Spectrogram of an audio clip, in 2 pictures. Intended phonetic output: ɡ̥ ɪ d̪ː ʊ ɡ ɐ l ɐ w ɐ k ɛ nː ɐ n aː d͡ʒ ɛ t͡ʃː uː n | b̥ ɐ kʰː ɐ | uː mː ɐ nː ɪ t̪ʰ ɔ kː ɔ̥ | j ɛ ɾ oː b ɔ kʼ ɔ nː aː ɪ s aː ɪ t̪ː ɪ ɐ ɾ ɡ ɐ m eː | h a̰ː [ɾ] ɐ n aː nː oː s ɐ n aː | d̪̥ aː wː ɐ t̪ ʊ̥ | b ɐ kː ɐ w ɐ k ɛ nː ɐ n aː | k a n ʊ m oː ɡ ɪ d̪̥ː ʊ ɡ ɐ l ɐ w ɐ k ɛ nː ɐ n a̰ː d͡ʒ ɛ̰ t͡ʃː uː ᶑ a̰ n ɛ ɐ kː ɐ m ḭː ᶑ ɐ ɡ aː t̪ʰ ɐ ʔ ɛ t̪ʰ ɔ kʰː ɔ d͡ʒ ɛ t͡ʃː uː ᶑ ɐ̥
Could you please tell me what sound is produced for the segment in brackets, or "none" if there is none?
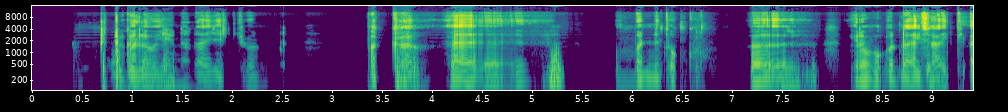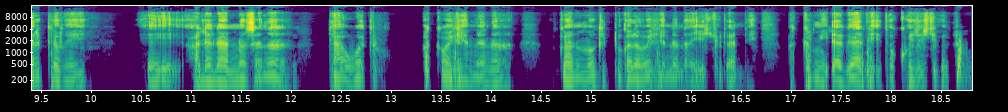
l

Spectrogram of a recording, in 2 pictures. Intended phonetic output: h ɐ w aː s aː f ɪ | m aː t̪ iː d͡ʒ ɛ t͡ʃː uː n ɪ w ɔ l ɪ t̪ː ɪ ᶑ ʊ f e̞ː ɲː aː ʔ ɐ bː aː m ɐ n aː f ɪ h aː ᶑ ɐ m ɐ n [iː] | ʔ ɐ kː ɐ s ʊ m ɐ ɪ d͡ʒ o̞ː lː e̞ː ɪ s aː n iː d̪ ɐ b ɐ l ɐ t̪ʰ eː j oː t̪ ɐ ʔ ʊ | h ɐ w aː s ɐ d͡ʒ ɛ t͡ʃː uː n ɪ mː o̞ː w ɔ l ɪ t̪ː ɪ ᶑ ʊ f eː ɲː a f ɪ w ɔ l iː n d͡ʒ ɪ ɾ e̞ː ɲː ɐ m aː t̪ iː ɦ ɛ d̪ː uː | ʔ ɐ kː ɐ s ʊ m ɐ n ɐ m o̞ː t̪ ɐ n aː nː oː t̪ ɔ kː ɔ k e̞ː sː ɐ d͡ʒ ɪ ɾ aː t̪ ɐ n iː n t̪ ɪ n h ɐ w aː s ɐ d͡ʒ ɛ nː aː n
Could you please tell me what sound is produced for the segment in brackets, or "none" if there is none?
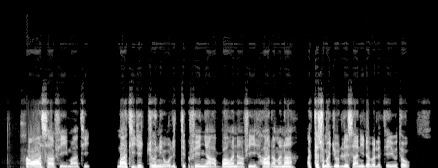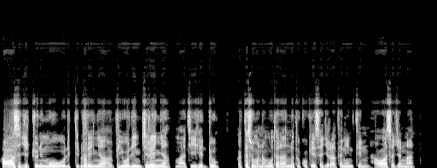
aː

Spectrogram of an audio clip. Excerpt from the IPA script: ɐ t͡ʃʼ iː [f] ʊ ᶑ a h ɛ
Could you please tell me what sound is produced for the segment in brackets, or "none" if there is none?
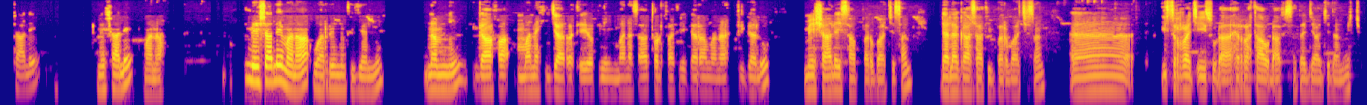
s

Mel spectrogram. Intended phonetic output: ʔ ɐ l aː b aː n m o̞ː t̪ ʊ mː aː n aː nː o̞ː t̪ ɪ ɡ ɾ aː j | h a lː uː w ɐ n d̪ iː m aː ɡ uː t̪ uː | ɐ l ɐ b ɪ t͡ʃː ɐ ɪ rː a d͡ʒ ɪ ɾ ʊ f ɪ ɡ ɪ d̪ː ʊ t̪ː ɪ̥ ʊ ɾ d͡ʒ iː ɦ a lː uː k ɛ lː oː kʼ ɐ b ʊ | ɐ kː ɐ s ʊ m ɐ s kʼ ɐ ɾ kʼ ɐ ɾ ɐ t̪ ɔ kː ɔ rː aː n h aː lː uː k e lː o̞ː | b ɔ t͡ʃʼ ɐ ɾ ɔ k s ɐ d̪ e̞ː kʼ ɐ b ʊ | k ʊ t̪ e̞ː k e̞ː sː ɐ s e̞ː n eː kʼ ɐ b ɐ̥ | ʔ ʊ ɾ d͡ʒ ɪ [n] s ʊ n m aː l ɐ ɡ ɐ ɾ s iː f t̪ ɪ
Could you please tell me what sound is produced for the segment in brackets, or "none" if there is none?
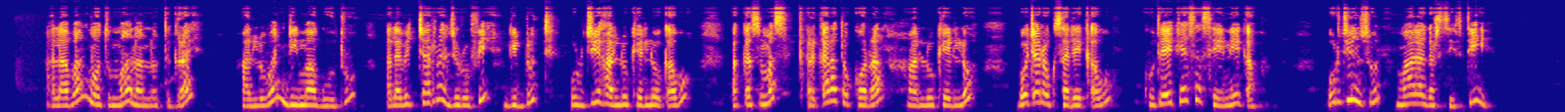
n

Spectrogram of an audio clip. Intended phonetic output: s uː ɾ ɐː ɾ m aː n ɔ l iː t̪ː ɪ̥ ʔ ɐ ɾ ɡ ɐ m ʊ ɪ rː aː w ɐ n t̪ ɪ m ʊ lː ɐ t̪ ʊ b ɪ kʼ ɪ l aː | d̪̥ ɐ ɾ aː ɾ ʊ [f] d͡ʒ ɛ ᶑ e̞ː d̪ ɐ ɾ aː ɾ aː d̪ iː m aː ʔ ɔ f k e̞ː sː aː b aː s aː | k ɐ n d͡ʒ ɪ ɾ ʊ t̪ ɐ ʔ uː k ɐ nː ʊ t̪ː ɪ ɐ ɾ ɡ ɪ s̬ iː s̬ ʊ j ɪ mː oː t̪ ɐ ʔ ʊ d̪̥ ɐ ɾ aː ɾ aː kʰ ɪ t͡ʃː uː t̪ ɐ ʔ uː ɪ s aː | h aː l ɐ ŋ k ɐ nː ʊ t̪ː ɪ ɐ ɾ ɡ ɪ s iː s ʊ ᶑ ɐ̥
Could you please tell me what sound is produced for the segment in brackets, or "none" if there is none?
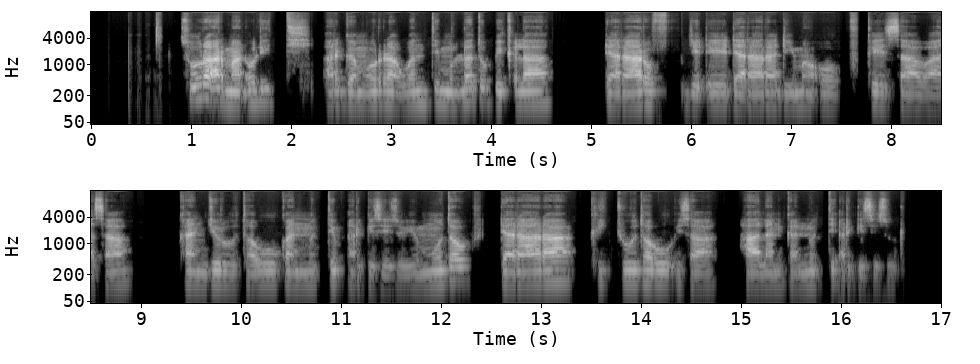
f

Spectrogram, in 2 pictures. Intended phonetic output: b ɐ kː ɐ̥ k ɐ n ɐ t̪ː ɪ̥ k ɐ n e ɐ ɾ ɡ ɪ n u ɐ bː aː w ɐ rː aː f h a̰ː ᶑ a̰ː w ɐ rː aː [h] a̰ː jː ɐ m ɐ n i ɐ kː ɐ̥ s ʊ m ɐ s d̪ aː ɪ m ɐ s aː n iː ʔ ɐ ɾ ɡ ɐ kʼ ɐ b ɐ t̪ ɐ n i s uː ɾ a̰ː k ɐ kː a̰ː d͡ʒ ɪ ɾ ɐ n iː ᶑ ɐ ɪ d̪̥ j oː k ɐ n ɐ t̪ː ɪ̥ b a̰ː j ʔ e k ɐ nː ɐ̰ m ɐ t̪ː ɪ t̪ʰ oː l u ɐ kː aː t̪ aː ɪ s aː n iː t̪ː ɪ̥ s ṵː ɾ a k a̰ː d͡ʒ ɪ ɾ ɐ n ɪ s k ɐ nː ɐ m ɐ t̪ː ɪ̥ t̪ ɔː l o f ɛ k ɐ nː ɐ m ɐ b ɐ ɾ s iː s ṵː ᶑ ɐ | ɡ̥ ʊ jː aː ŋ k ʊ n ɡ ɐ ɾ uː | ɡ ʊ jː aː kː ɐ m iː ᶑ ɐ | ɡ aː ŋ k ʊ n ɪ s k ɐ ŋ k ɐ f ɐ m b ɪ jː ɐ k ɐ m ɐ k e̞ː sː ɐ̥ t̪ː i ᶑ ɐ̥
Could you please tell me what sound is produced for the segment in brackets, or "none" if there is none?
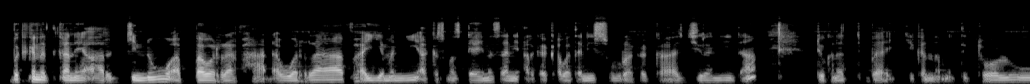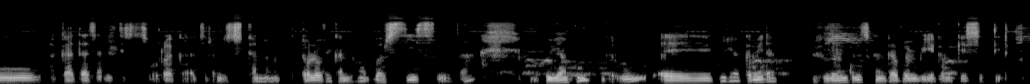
f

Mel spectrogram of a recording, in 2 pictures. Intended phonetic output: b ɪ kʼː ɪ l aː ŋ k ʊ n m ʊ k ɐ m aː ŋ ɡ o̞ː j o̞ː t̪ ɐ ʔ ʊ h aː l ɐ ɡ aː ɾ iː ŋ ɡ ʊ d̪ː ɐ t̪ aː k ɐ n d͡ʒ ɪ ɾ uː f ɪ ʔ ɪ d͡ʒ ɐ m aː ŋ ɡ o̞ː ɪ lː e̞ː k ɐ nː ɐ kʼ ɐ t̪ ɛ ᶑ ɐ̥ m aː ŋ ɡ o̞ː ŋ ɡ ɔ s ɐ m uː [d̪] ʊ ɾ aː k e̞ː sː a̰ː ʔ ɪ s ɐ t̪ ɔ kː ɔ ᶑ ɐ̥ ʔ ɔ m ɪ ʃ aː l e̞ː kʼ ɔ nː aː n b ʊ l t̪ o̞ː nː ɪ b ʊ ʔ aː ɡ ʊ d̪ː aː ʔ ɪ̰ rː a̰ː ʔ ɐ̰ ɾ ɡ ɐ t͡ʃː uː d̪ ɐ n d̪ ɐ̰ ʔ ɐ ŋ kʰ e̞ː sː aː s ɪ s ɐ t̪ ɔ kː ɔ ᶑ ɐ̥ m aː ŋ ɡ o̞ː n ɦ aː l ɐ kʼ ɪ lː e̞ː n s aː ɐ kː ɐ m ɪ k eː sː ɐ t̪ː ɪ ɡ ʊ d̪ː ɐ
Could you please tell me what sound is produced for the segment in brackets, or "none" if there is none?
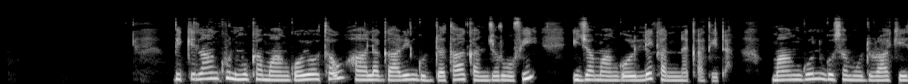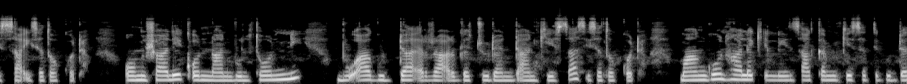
d̪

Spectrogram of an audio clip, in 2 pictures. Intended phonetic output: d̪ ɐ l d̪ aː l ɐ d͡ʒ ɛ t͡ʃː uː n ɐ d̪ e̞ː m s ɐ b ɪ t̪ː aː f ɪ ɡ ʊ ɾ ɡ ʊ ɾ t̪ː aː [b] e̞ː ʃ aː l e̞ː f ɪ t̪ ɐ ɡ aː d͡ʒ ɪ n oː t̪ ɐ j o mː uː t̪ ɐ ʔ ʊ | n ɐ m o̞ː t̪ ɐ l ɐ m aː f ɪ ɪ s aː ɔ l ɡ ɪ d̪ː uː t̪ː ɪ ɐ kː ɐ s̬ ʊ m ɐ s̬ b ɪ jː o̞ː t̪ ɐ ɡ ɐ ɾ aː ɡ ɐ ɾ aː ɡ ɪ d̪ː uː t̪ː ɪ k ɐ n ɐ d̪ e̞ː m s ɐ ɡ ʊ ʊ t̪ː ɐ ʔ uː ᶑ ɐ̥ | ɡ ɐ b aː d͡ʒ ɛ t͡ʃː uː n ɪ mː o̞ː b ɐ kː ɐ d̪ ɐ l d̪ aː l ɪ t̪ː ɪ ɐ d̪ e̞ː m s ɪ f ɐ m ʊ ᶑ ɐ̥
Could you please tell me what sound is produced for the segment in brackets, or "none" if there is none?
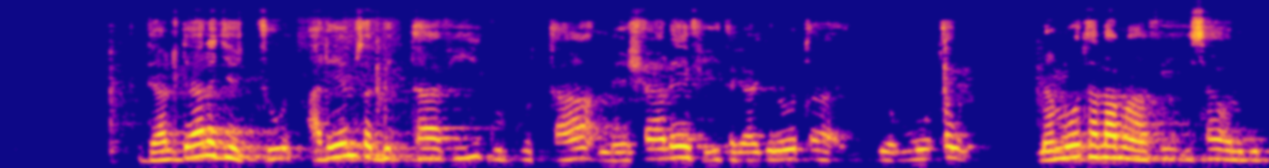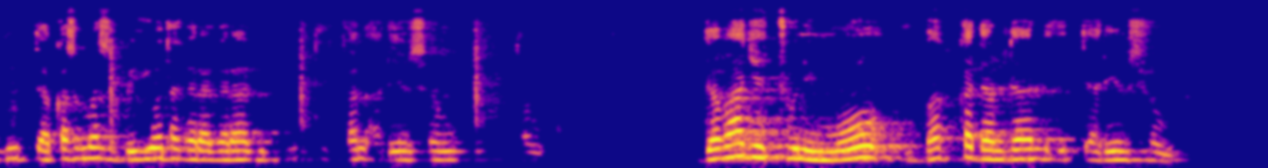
m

